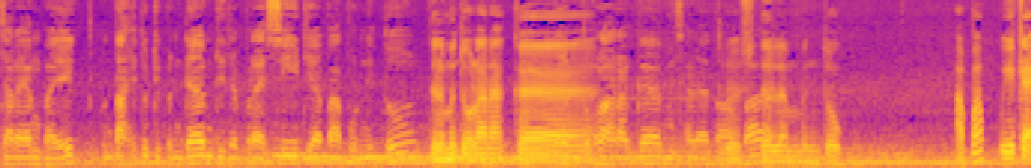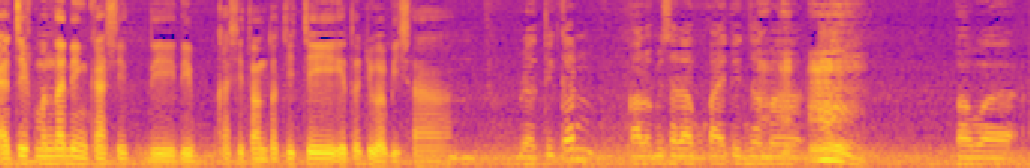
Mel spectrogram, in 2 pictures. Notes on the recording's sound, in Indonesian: Kami rekaman di parkiran MC D Sudirman Jogja biar ada sensasi mobil goyangnya gaes.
